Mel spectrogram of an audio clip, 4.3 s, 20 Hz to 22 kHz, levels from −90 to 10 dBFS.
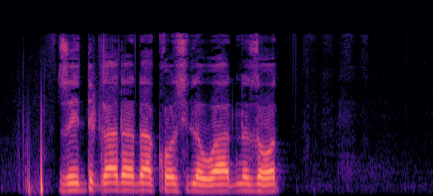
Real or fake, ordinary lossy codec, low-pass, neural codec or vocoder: real; AAC, 64 kbps; 10.8 kHz; none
